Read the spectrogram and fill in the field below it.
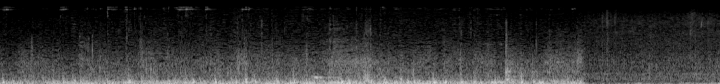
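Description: Lipizzaner horses' hooves clip-clop in a steady, fairly loud rhythm close by in Slovenia, with light wind noise, until the hoofbeats drop away near the end.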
